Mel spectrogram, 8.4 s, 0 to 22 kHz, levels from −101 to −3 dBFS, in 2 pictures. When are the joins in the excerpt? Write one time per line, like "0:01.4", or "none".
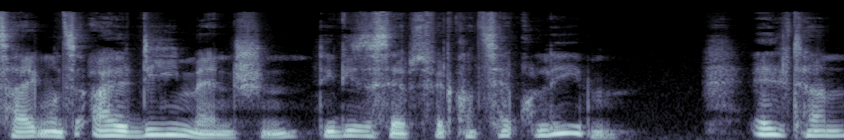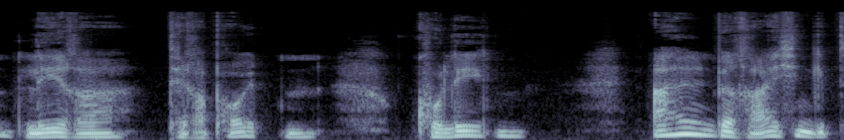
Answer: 0:02.6
0:07.4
